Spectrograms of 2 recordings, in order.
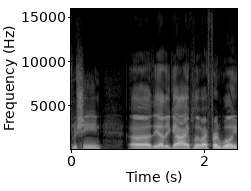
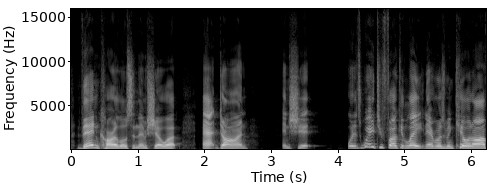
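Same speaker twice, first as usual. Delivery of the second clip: ordinary talk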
